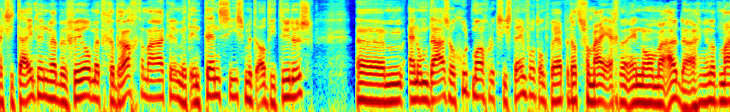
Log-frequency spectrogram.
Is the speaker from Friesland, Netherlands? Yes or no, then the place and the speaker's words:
no; North Brabant, Netherlands; Ik kom zelf uit Brabant, uit Oost-Brabant. Dat is ook niet heel goed bereikbaar.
